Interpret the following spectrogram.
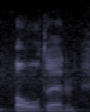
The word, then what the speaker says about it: Bolden: My name is Professor Bolden. It's spelled funny, but it's pronounced the same as golden.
